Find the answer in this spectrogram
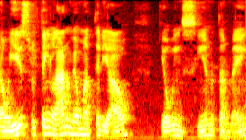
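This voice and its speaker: With fairly low pitch and ordinary pitch variation, a man talks at a moderate pace in an unremarkable speaking voice. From Brazil, Minas Gerais (Oliveira). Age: 40s. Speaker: civil service exam candidate and study coach. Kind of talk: casual vlog talk with product pitch. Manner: informal, with many fillers.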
